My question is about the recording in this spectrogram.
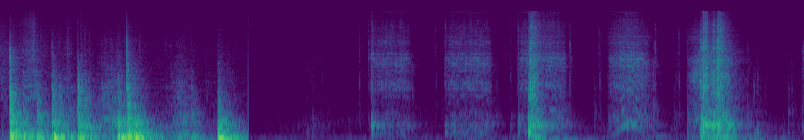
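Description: An access panel being pushed and fitted into its opening in boat cabinetry: a quick run of rubbing and knocks, then, after a short gap, a few separate knocks.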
